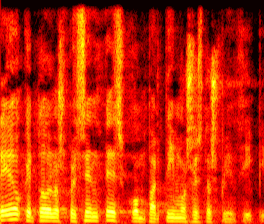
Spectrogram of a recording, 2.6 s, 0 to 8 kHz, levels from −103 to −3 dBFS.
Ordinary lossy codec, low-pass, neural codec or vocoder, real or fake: none; none; codec, 16 kHz, 8 kbps, FreqCodec, smaller model; fake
